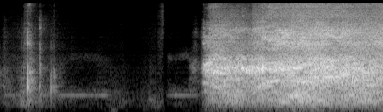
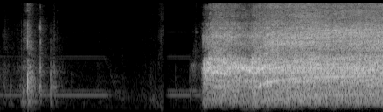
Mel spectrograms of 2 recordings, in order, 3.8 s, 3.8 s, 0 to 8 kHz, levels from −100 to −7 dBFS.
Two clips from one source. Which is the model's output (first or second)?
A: first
